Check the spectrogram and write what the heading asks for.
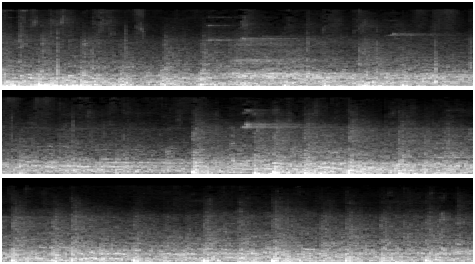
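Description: Many voices talking at once, echoing in a large sports hall, with occasional thuds.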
